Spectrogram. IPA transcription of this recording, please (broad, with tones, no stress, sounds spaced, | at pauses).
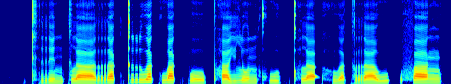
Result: kʰ r e˨˩ n k l aː˨˩ r a˥˩ k̚ t r u˥˩ a̯ k w a˦˥ k̚ p oː˩˦ pʰ a˦˥ j l o˧ n kʰ w u˦˥ k̚ pʰ l a˨˩ ʔ h u˩˦ a̯ k r a˦˥ w | f a˧ ŋ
